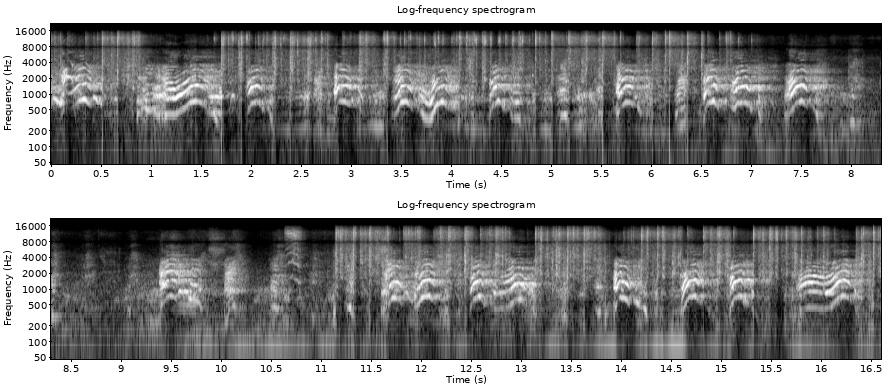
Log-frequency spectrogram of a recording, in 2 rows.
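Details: During K9 defence and attack training, a Malinois barks in dense, excited bursts of sharp yelps and whines, pausing briefly midway before resuming; a low hum sits underneath.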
